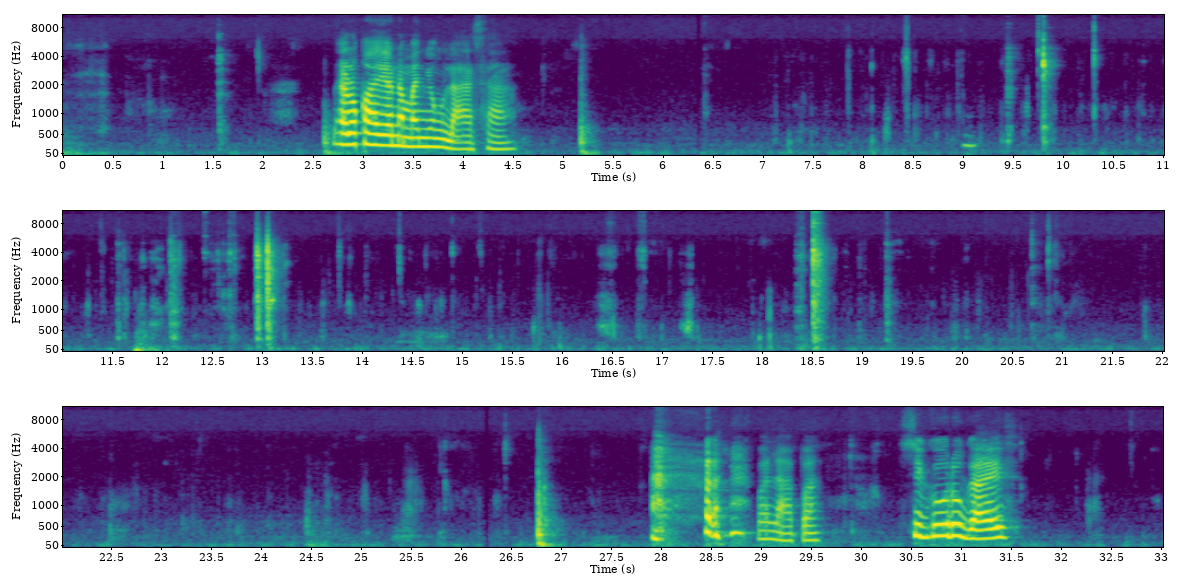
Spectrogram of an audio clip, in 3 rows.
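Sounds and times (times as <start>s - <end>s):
close-up chewing: 6.4s - 21.2s.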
